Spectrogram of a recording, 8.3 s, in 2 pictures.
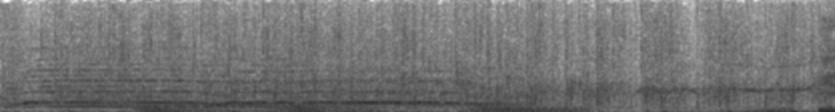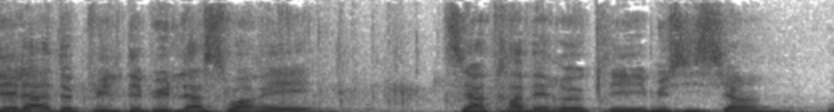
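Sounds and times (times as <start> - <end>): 
audience applause: 0.0 - 6.6
speech: 4.1 - 8.3.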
